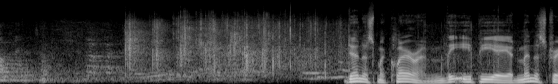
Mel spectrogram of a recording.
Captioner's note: applause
